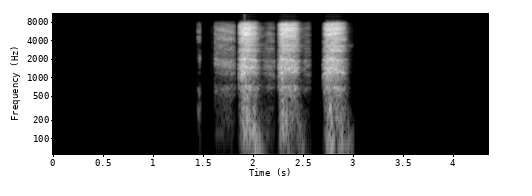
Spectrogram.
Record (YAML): exhalation_length: 4.4 s
exhalation_amplitude: 32767
exhalation_signal_mean_std_ratio: 0.31
survey_phase: beta (2021-08-13 to 2022-03-07)
age: 65+
gender: Female
wearing_mask: 'No'
symptom_none: true
smoker_status: Never smoked
respiratory_condition_asthma: false
respiratory_condition_other: false
recruitment_source: REACT
submission_delay: 3 days
covid_test_result: Negative
covid_test_method: RT-qPCR
influenza_a_test_result: Negative
influenza_b_test_result: Negative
